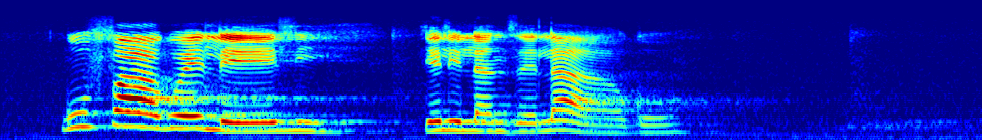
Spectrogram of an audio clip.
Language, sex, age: Swati, female, 19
